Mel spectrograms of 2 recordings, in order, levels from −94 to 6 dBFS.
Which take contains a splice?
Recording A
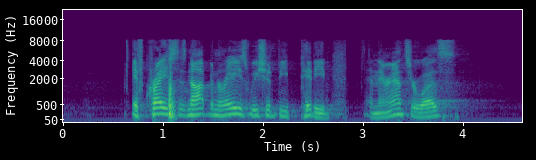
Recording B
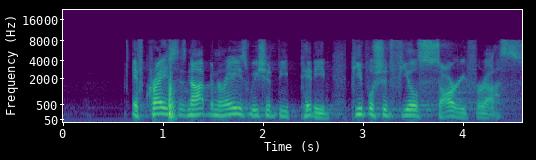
A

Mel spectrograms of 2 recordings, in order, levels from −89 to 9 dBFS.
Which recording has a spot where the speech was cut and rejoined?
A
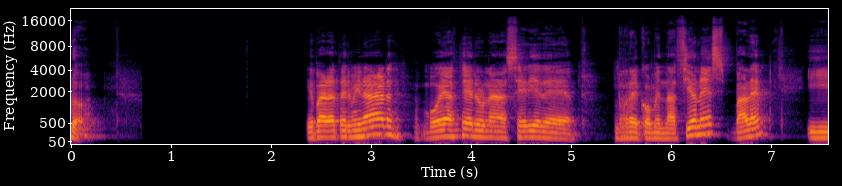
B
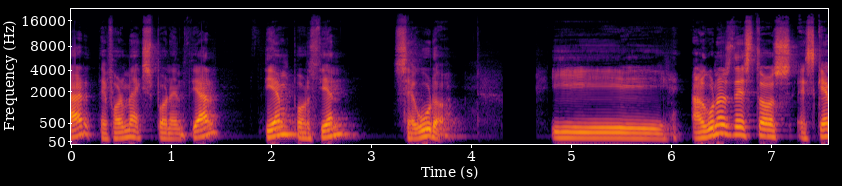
B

